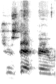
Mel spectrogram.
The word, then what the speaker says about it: Giuseppe: Ryback, my name is Giuseppe, but it's really Joseph in English for you. – Joseph, what is it? Giuseppe? Is that how you pronounce it? – You could say that. Yes, it's Giuseppe, really.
